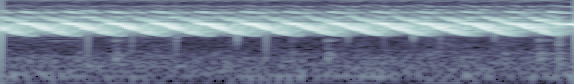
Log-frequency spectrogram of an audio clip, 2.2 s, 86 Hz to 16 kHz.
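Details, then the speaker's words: Nine99 A2 alarm fitted to a 2022 Honda Beat Street scooter, locked with the main remote: bumping the parked bike sets off a loud, high warbling siren of rapid repeating sweeps, and the remote vibrates; the alarm works. "Kalau disenggol, misalkan kena senggol ini motornya, nanti alarmnya bunyi."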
